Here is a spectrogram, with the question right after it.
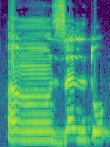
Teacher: وَآمِنُوا بِمَا أَنزَلْتُ مُصَدِّقًا لِمَا مَعَكُمْ، أَنزَلْتُ، ان کے اندر اخفا کریں گے اور زا کو ہارڈ کر کے پڑھیں گے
